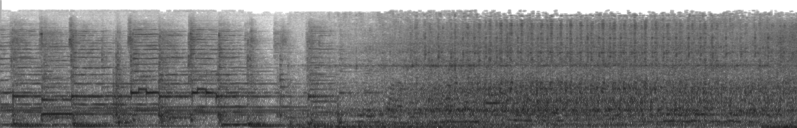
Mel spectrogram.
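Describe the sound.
Sewing machine stitching: a fast, rhythmic clatter of needle strokes that runs into a dense, continuous whirr. Speech is heard over the machine.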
